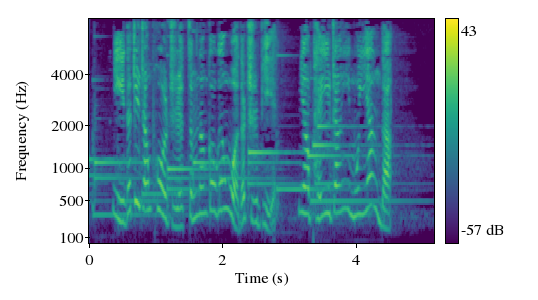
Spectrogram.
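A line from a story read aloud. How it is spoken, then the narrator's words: Insistent clamoring. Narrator (Chinese): 夏美美…不依不饶地嚷嚷道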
